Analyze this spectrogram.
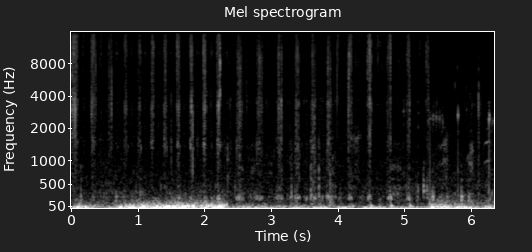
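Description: A knife rasps quickly against fish scales.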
